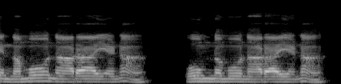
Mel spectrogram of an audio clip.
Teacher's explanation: Like so when you say Narayana, you can actually see that the place where the tongue touches moves gradually from outside to inside. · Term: cerebral na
